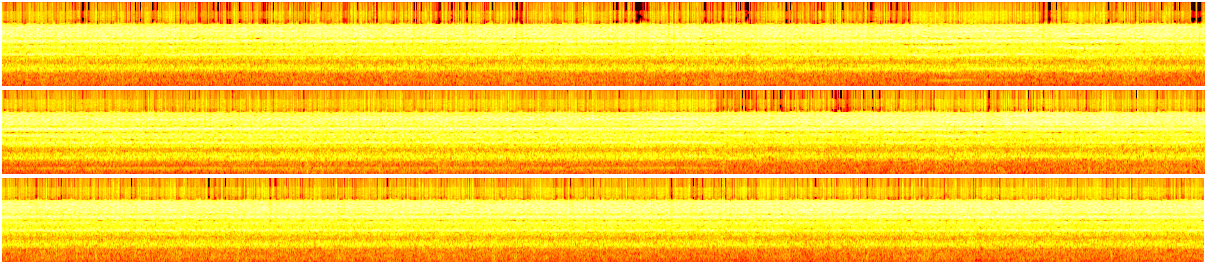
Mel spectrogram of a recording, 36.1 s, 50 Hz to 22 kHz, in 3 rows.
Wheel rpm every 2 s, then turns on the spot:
230, 230, 230, 230, 230, 230, 210, 210, 210, 220, 230, 230, 230, 230, 230, 230, 230, 230.
none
